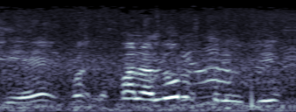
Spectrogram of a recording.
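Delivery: ordinary talk, nothing marked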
